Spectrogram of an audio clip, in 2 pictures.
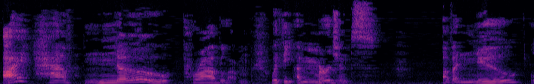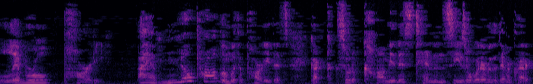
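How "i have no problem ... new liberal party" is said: very slow, every word spelled out; slow, pointed first take; slow and deliberate. Shown as a demonstration. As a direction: drag it out like talking to someone who won't listen. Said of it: "I may have to say it twice".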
